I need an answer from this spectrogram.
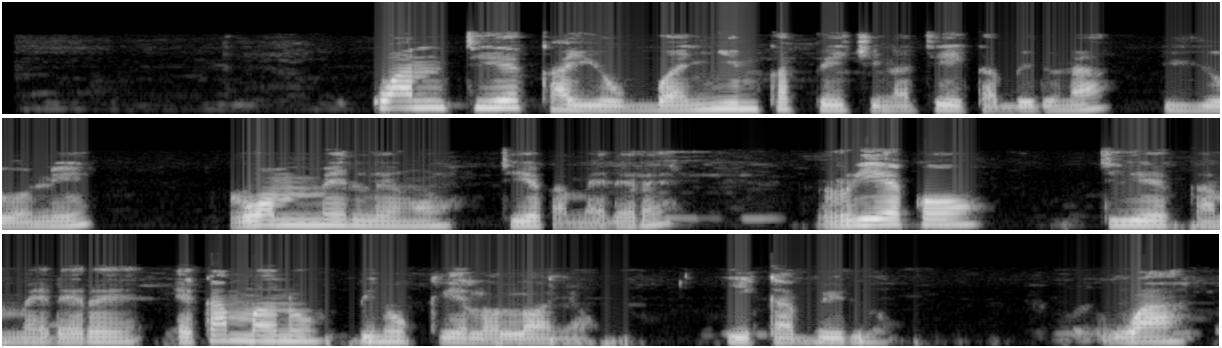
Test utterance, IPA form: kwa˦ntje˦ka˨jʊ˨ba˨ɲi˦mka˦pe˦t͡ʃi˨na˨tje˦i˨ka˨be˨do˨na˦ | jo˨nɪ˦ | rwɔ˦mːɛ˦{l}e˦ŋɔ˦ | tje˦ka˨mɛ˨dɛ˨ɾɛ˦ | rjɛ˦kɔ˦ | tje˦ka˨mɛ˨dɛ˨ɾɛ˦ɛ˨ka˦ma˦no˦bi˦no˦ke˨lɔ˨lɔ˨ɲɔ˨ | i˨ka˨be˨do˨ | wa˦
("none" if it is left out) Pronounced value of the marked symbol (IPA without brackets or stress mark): l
